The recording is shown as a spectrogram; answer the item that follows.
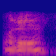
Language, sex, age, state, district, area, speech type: Telugu, male, 45-60, Andhra Pradesh, Vizianagaram, rural, conversation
